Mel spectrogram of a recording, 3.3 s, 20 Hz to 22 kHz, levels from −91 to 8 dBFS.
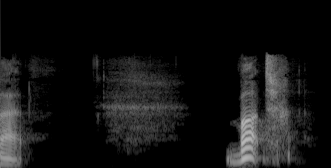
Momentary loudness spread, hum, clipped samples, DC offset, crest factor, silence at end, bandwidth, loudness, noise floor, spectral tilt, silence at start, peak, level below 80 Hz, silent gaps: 26 LU; none; under 0.1%; under 0.1%; 24 dB; 0.4 s; 7.2 kHz; -27 LUFS; -75 dBFS; -4.5 dB/octave; 0 s; -8 dBFS; -72 dBFS; none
